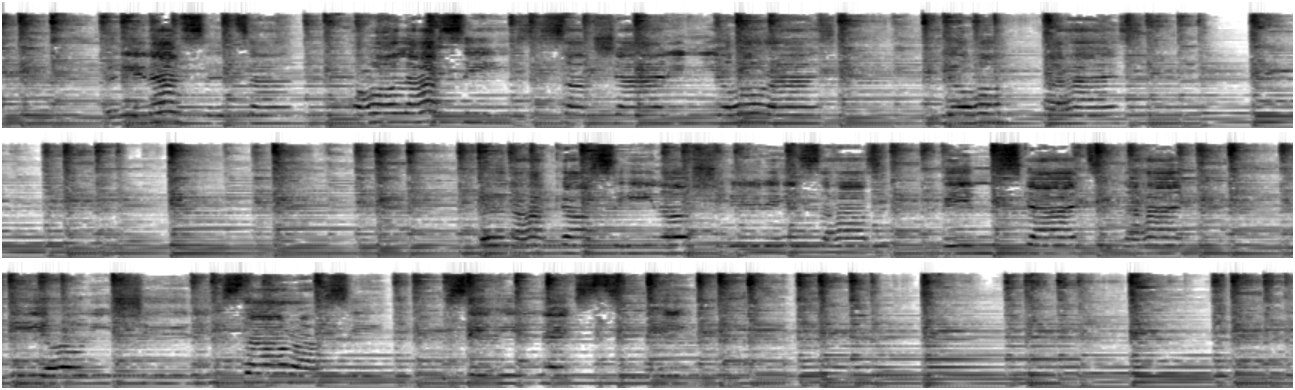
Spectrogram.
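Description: A man singing over a strummed steel-string acoustic guitar, with stretches where the guitar plays on alone between sung lines.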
